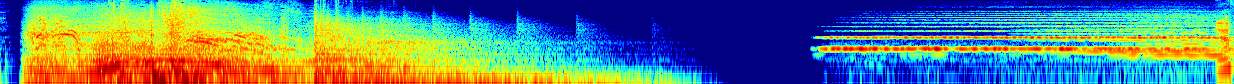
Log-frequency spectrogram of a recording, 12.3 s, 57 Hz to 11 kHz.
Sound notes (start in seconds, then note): 0.2 car swerves and breaks; 2.7 impact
